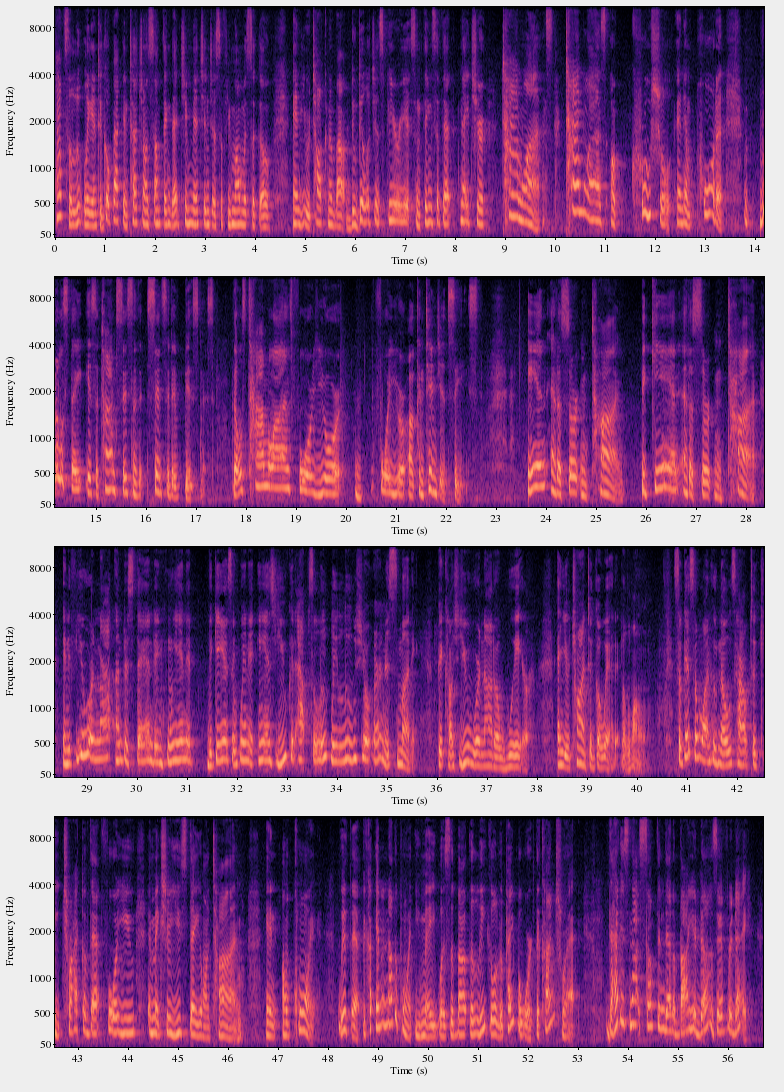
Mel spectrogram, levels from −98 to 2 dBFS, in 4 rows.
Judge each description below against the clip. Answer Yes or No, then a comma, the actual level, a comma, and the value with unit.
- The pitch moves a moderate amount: No, wide, 5.7 semitones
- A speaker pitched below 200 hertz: No, high, 220 Hz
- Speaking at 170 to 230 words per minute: No, average, 150 wpm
